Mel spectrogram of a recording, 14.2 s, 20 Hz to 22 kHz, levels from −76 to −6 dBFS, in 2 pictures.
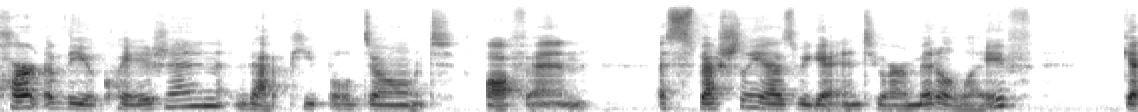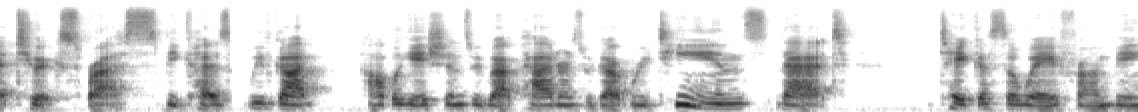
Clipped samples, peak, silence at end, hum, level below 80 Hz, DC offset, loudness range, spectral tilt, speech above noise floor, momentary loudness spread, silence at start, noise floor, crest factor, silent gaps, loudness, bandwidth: under 0.1%; -4 dBFS; 0 s; none; -74 dBFS; under 0.1%; 2 LU; -2.5 dB/octave; 40 dB; 9 LU; 0 s; -66 dBFS; 22 dB; none; -26 LUFS; 17 kHz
